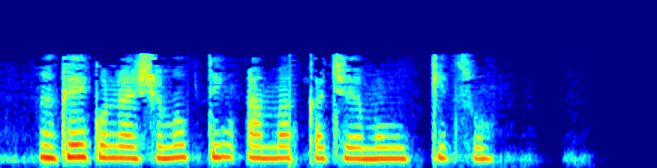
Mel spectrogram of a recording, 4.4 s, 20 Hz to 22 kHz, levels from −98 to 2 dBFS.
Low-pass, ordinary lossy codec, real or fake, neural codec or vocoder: 7.2 kHz; MP3, 24 kbps; real; none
